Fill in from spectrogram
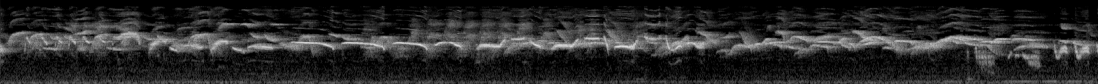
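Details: Captive Chinese hwamei, a wild-caught adult now kept five years, sings a rich flowing song of repeated looping whistles and clear slurred notes. The phrases are delivered almost without pause and swell and fade in waves.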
